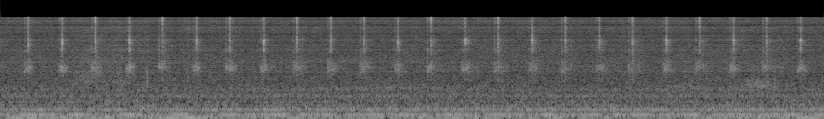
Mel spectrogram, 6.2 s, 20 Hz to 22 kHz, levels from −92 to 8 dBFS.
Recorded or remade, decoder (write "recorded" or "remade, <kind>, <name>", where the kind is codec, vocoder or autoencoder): remade, autoencoder, DAC-VAE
